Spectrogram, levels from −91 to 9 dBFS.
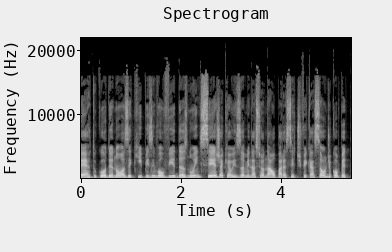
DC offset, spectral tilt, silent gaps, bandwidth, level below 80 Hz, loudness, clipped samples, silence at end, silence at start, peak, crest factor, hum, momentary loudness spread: under 0.1%; -3.5 dB/octave; none; 18.5 kHz; -44 dBFS; -14 LUFS; under 0.1%; 0.1 s; 0 s; 0 dBFS; 14 dB; none; 7 LU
